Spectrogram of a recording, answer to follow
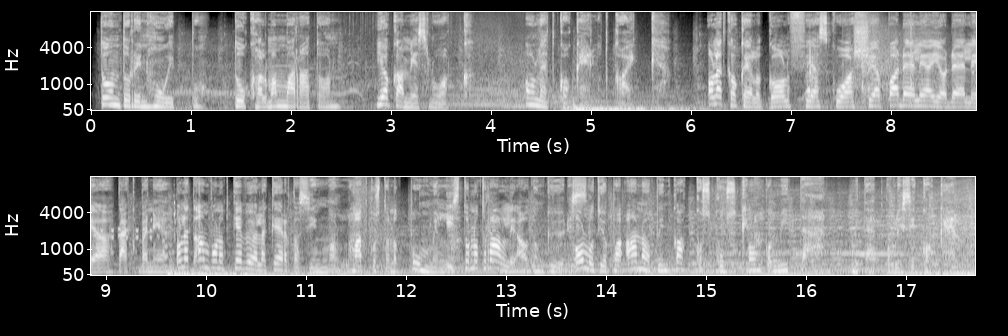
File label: radio; veikkaus; ravit; tunturin huippu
